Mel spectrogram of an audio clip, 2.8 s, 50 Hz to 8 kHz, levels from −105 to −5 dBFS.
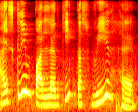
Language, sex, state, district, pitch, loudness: Hindi, female, Uttar Pradesh, Lucknow, 225 Hz, -17 LUFS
